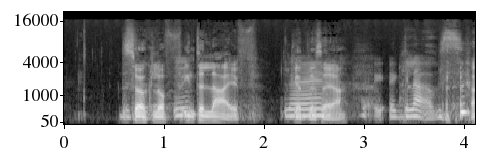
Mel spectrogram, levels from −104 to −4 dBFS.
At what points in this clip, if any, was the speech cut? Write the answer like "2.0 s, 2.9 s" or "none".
none

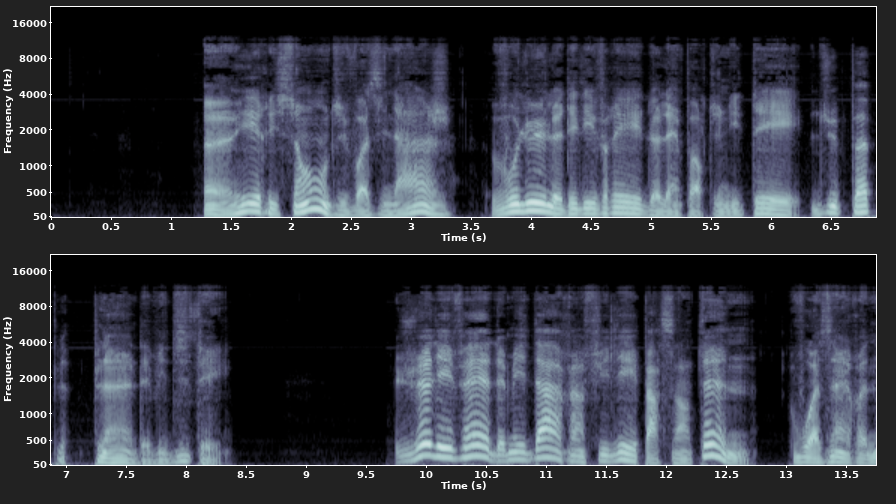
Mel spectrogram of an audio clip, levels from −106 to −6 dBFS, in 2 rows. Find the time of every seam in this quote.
3.5 s

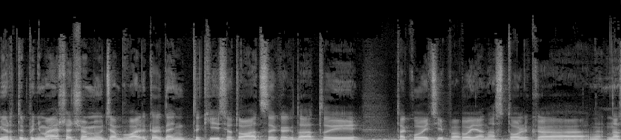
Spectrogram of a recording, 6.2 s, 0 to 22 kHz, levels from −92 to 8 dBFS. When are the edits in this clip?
4.6 s

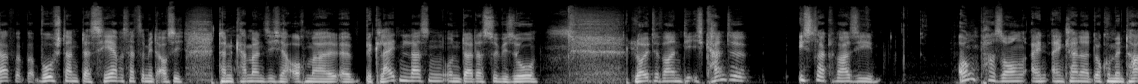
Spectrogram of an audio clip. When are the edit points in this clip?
none

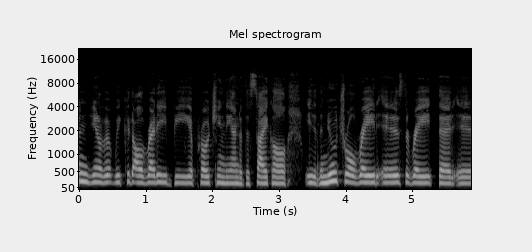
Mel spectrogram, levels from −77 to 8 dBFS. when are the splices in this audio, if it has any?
3.4 s

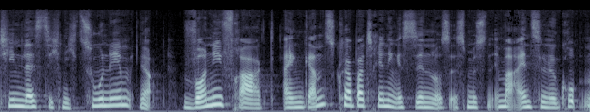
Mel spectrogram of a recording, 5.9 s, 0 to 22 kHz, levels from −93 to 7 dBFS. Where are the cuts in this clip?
1.3 s

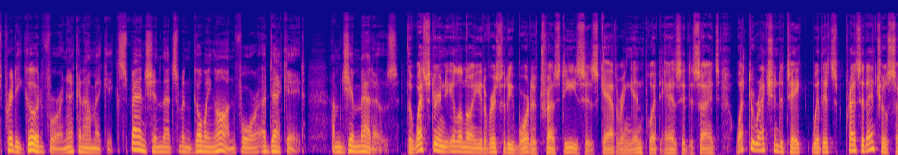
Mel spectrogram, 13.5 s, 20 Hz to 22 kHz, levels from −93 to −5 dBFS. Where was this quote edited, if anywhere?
6.0 s

